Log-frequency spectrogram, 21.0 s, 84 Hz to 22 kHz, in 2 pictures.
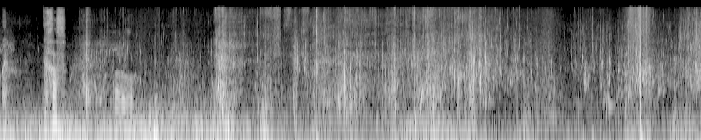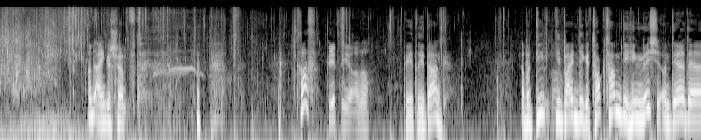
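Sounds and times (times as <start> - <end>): fish thrashing and splashing: 1.1 - 15.4.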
